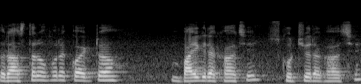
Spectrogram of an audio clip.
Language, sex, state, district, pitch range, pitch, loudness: Bengali, male, West Bengal, Purulia, 160-195 Hz, 170 Hz, -17 LUFS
